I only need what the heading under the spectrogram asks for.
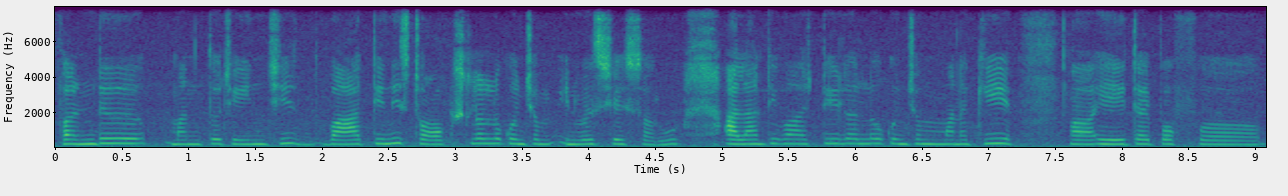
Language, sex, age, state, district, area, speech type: Telugu, female, 18-30, Andhra Pradesh, Krishna, urban, spontaneous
